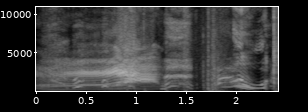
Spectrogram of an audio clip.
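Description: A cartoon dragon's long, strained vocal sound, rising in pitch with a breathy edge, followed by a few short voiced syllables and a dull thump near the end.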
